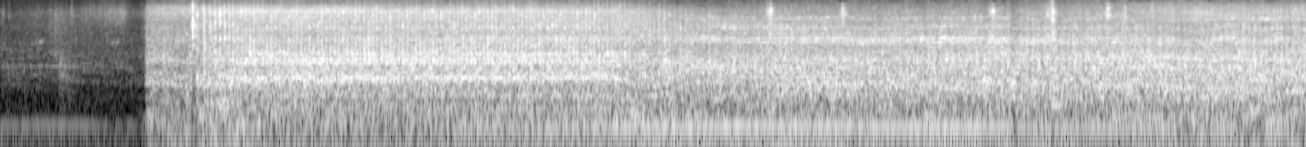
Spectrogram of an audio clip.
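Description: A disc plough cuts through soil.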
